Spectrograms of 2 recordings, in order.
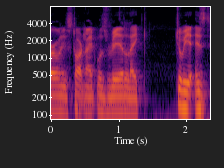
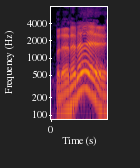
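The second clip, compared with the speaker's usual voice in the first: loud, higher sing-out of a punchline; mock your own big punchline with nonsense syllables; punchline delivery; 5 semitones higher, 8 dB louder, slower than usual. Comedian mocking how they hit the punchline, exaggerated delivery. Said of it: "deliver it as if, like".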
